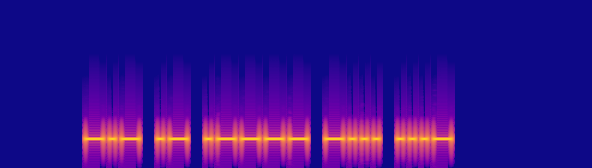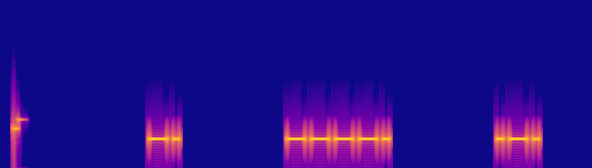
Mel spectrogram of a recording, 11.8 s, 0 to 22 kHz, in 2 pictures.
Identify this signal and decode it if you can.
Morse code, heard as a keyed tone, about 20 wpm, spaced as for 12 wpm, 700 Hz. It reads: KA1BV N9R
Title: USA Call Signs - 5 Characters - 6x Character Spacing - 20wpm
